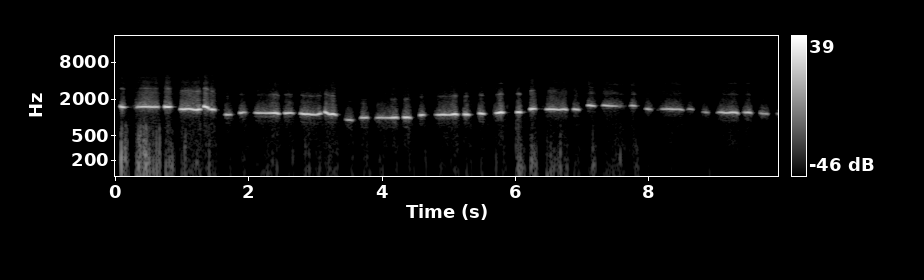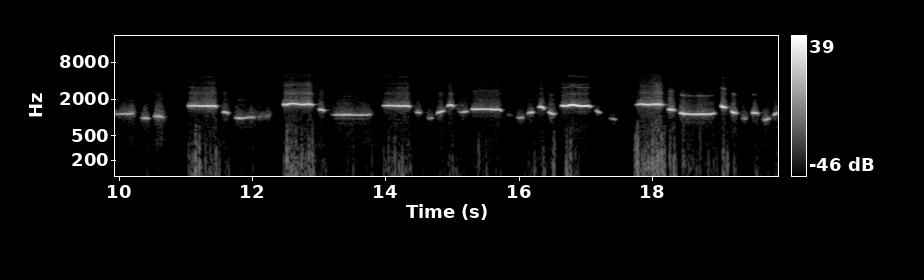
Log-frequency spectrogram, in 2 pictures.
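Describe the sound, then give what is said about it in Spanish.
A person whistles a lively, bouncy video game melody alone, clear, with quick notes in a steady rhythm for about twenty seconds. “Tararéame la canción de Tetris. No la voy a tararear, la voy a silbar.”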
